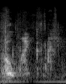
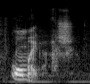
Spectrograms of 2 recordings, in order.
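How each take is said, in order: First: Oh my gosh, breathed out under the breath; breathy whispered exclamation. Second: Oh, high and loud, rising over my gosh; loud exclamation. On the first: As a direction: whisper it to yourself in dismay. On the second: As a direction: burst out with real exasperation. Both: Real, not acted. Dismay at lost form, then found.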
